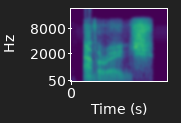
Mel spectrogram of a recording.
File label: "average", British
